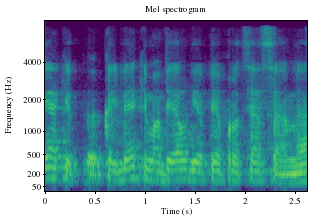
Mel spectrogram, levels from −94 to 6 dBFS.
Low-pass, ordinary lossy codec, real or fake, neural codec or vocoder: 7.2 kHz; AAC, 32 kbps; real; none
